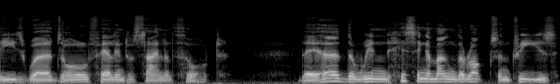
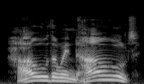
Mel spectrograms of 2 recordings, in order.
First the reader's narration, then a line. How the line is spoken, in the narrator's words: he cried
